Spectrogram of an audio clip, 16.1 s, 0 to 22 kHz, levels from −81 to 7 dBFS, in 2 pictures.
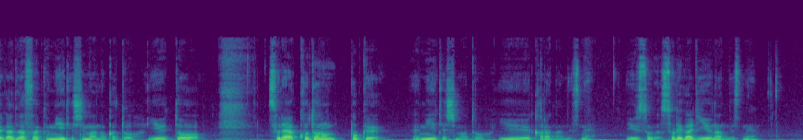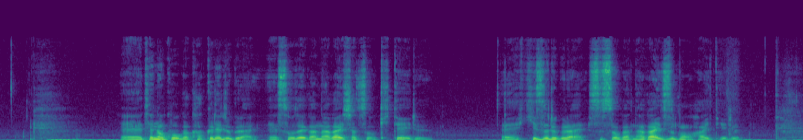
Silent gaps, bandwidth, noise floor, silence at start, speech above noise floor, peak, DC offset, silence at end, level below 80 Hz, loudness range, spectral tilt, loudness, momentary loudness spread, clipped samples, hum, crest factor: none; 16.5 kHz; -46 dBFS; 0 s; 27 dB; 0 dBFS; under 0.1%; 0 s; -40 dBFS; 4 LU; -6 dB/octave; -20 LUFS; 16 LU; under 0.1%; none; 20 dB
